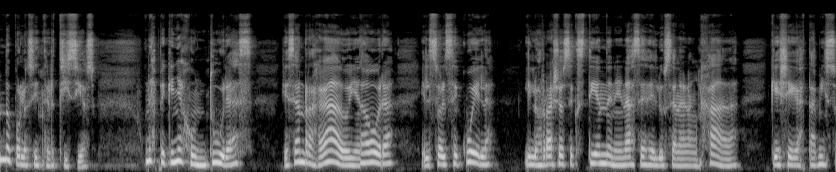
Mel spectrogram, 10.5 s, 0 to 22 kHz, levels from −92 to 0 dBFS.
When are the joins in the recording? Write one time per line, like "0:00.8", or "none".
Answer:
0:04.5

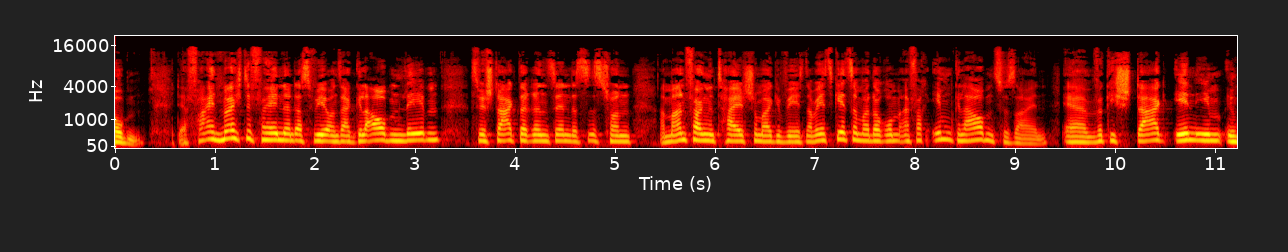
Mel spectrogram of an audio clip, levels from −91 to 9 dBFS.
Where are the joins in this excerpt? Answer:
0:09.4

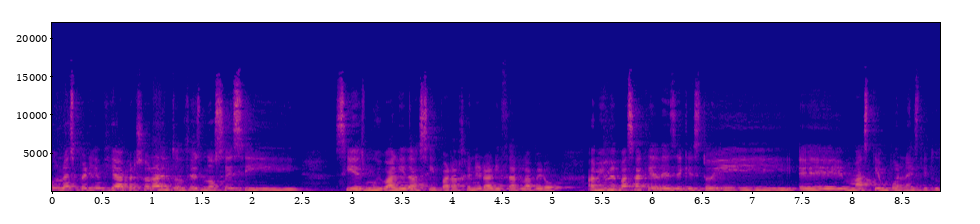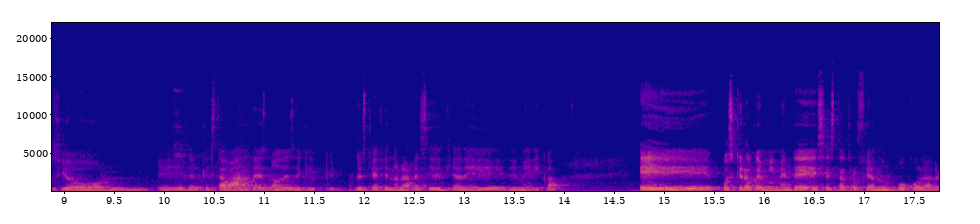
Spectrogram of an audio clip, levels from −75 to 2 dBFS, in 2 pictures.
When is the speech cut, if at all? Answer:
none

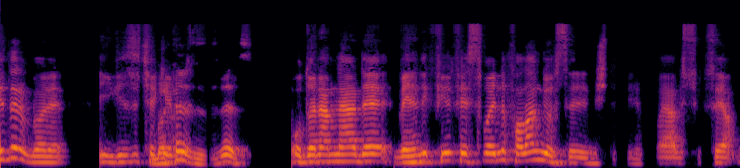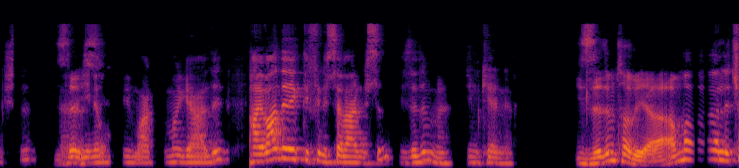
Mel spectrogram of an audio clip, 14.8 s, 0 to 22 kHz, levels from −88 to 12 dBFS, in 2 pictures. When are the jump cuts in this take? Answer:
none

